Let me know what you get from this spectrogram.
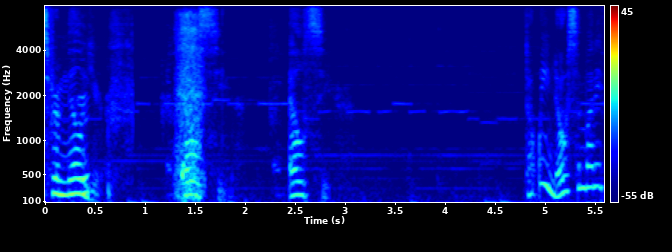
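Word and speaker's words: Elsir: Elsier.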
